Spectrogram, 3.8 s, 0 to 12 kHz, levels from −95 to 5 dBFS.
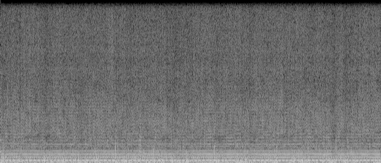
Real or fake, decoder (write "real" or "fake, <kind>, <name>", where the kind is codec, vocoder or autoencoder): fake, autoencoder, DAC-VAE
